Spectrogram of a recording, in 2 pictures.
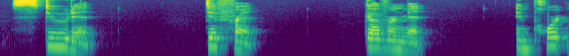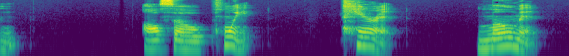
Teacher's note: actually resonating in the nose and stopping in the throat so you get the nasal quality of the MM with the stopping of the T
